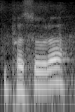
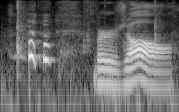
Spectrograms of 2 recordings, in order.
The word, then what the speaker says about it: Braciole: How do you pronounce what we're making, Daryl? Pasuda? Braciole. Oh, Braciole.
